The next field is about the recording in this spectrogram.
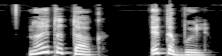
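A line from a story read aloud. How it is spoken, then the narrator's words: Soft, gentle voice. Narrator (Russian): снова заговорила Татьяна мягким ласковым голосом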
